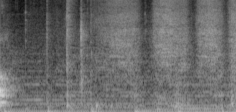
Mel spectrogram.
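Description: Fingers rubbing blue painter's tape smooth onto a painted wooden board: a soft rubbing that starts about a second in, after a couple of light clicks.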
